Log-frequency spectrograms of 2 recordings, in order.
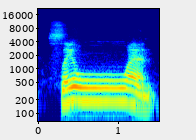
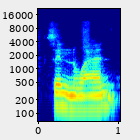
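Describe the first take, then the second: First: The n sound merges into the following w. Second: The n sound is pronounced clearly before w. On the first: The speaker calls it wrong. "if we were to apply the rule of idgham, we would say" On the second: The speaker calls it right. "we are making idhar"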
